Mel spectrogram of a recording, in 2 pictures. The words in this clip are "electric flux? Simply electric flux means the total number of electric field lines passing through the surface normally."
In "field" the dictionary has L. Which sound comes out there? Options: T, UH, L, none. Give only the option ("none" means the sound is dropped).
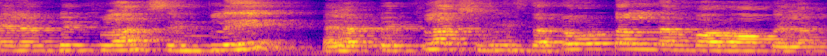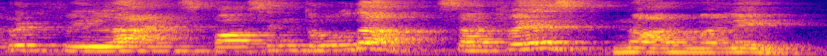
none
